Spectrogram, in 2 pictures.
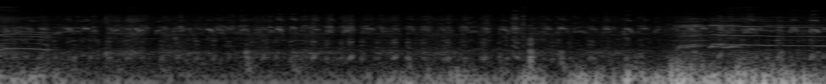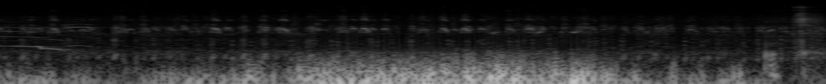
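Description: Chickens cluck and squawk steadily nearby, with a few louder calls rising over a low rumbling background and no talking.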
